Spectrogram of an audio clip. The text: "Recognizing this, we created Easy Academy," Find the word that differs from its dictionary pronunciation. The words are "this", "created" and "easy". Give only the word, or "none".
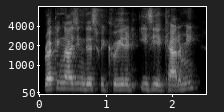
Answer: none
